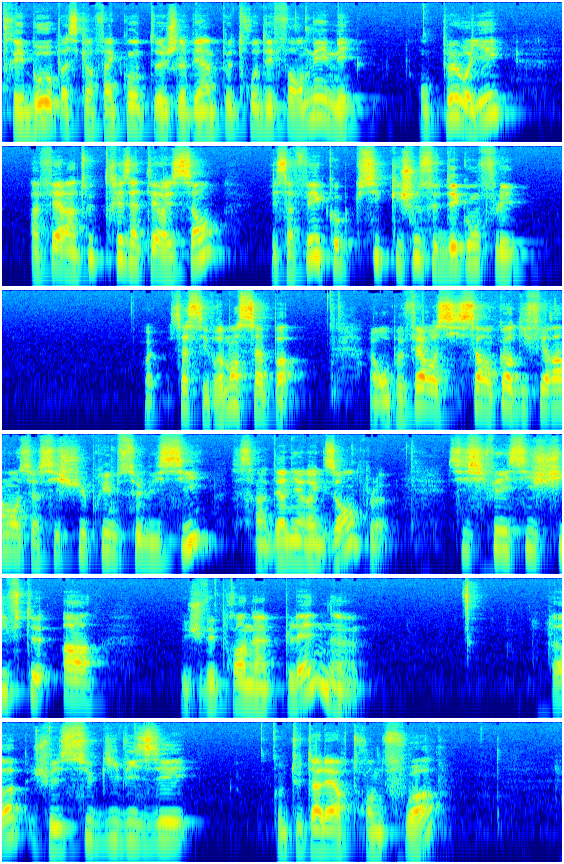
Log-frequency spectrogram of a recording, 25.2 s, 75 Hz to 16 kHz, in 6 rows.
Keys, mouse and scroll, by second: 3.1-11.3 drag, 11.3-12.0 scroll down 3, 12.0-13.3 middle drag, 13.3 Delete, 14.8-16.0 shift+middle drag, 16.0 shift+a, 19.8-20.8 scroll up 2, 20.8 Tab, 21.2-22.9 right drag, 22.9-25.2 drag.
